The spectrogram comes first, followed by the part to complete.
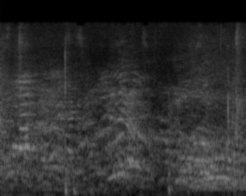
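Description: Several voices calling and shouting over one another during play in a football match.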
